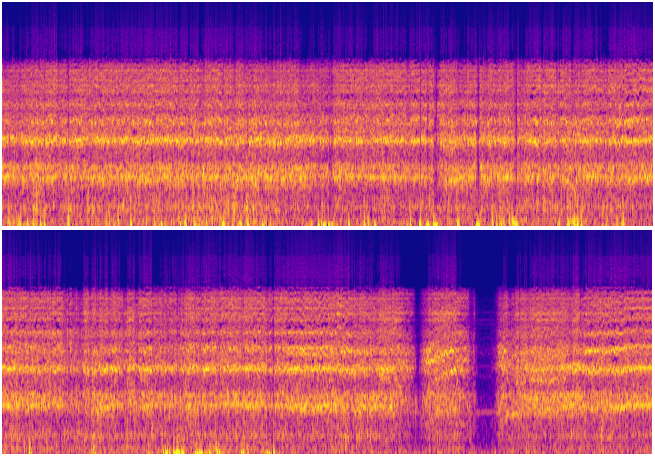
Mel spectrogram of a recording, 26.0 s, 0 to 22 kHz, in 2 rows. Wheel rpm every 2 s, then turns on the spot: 230, 230, 230, 230, 220, 230, 230, 230, 230, 220, 160, 110, 210.
none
